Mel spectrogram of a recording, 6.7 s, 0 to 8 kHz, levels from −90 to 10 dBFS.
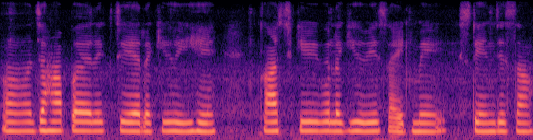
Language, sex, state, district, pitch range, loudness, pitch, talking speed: Hindi, female, Madhya Pradesh, Dhar, 190-200 Hz, -16 LUFS, 195 Hz, 155 wpm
